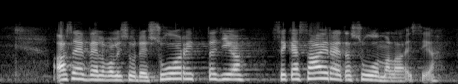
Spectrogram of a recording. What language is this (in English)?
Finnish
